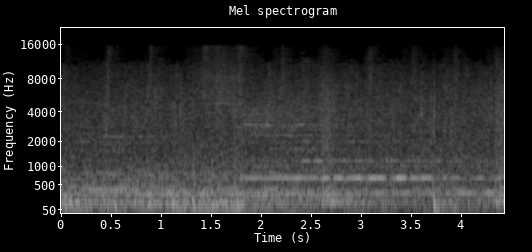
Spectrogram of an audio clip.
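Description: Steady rain falls continuously, a dense patter of drops with a low thunder rumble underneath. No voices, just the even wash of the downpour throughout.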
